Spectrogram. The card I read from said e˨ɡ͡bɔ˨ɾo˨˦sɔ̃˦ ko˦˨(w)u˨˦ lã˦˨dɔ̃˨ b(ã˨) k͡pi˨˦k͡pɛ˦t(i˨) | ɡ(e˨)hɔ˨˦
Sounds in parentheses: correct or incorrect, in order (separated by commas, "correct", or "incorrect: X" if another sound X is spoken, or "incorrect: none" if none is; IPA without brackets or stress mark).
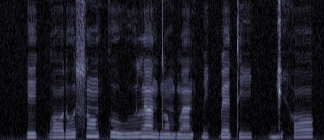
correct, correct, incorrect: i˧, incorrect: i˨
